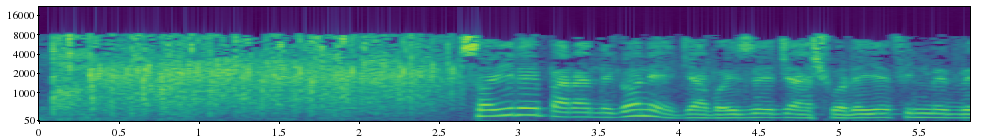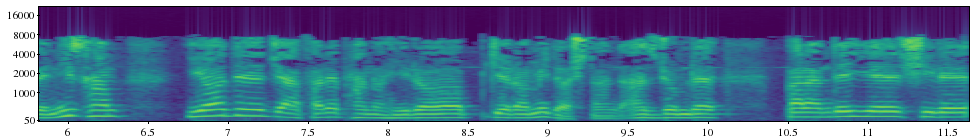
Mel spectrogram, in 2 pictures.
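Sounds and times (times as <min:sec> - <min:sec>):
audience applause at a film festival awards event: 0:00.0 - 0:02.9
speech: 0:02.8 - 0:11.6.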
